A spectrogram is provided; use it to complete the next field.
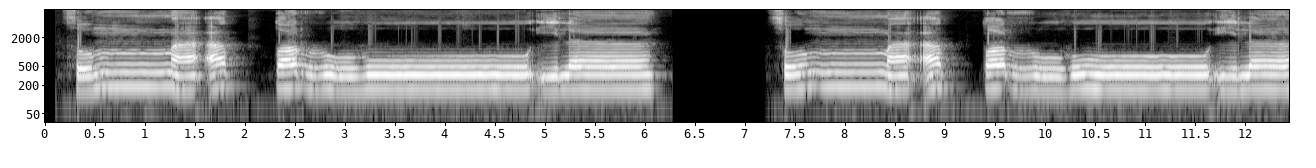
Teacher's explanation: Ada ha dhamir, panjang waw kecil bertemu hamzah. Ini mad silah tawilah. Panjang 4 sehingga 5 harakat.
